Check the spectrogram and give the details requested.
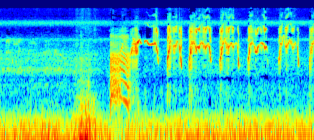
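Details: Single kingfisher chick being pampered with plenty of food: after a low thump, a downward-sweeping call leads into a run of sharp, high chirps repeated quickly, over a low steady rumble.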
